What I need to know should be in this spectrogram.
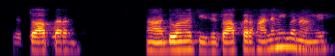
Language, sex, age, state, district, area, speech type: Urdu, male, 18-30, Uttar Pradesh, Rampur, urban, conversation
